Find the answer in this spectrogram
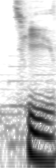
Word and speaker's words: Tia: come into view perfectly how is it pronounced tia or tea tea like uh like iced tea yeah tea along with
